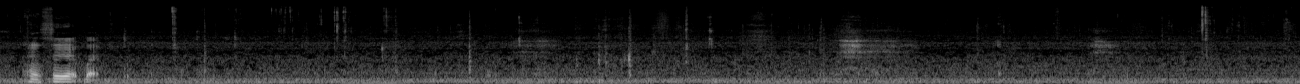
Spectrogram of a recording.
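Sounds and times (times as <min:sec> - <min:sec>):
chewing a biscuit: 0:01.1 - 0:05.4.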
